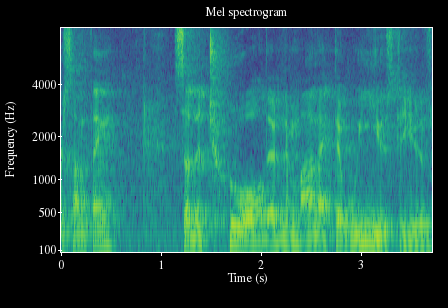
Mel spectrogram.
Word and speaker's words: mnemonic: pronouncing a little bit I said pneumonic is that pneumonic it's mnemonic okay and it spells so weird okay so the mnemonic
